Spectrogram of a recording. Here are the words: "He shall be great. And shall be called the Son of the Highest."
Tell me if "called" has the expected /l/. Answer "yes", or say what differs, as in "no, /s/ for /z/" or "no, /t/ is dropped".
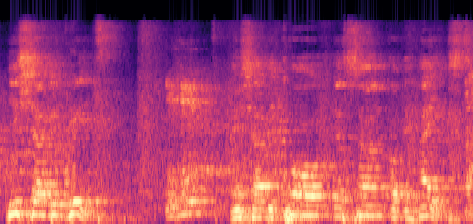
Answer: yes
